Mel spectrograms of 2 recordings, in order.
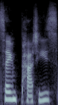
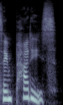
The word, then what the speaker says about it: Paddy's: And then I heard from Kerry with Irish heritage that some people pronounce it St. Patty's and some people pronounce it St. Paddy's. Well, they're incorrect.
